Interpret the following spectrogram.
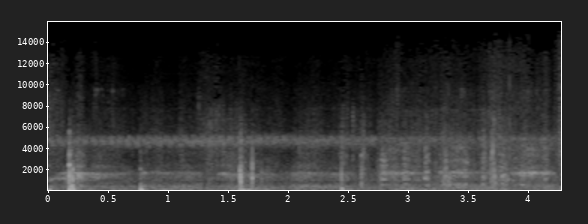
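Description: Footsteps on a steep stone-and-grass trail, a few separate steps about a second apart, over a steady high-pitched hum.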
